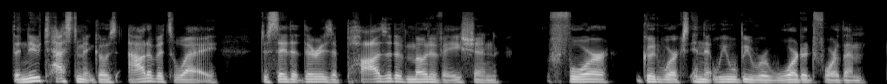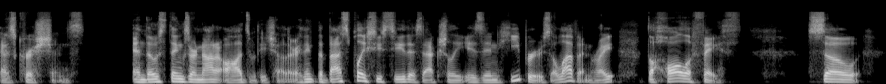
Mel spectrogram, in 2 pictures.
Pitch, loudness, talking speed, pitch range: 115 Hz, -17 LUFS, 195 wpm, 105-120 Hz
